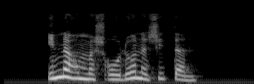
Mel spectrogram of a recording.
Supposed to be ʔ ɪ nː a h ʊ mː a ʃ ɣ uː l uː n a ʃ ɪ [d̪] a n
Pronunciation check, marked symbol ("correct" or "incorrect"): incorrect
